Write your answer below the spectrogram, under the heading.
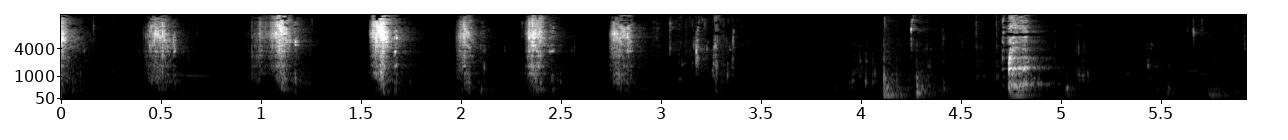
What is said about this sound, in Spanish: Voy a tomar agua. No. Silencio. Momento, momento agua.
